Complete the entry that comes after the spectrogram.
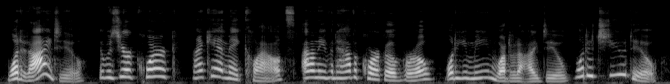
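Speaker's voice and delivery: high, loud, panicked disbelief. Acted. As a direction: push back in a rising panic. Izuku's panicked protest.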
